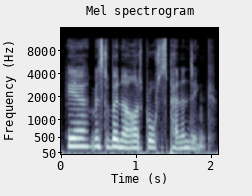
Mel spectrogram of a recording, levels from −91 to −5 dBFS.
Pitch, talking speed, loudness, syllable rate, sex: 200 Hz, 230 wpm, -17 LUFS, 5.1 syllables/s, female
